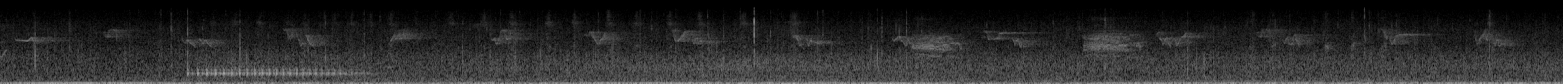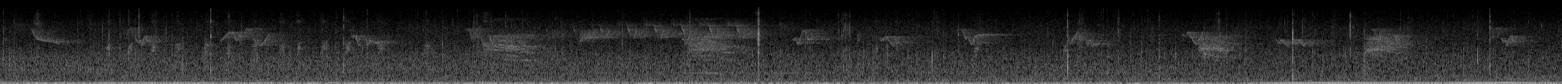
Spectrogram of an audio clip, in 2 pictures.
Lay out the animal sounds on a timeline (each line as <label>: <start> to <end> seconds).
Red-eyed Vireo (Vireo olivaceus): 0.0 to 31.3 seconds
Pileated Woodpecker (Dryocopus pileatus): 1.8 to 3.7 seconds
unknown mammal: 8.9 to 9.8 seconds
unknown mammal: 10.6 to 11.6 seconds
unknown mammal: 16.5 to 19.9 seconds
unknown mammal: 20.2 to 21.5 seconds
Ovenbird (Seiurus aurocapilla): 21.1 to 23.2 seconds
unknown mammal: 22.3 to 23.1 seconds
unknown mammal: 29.1 to 30.2 seconds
